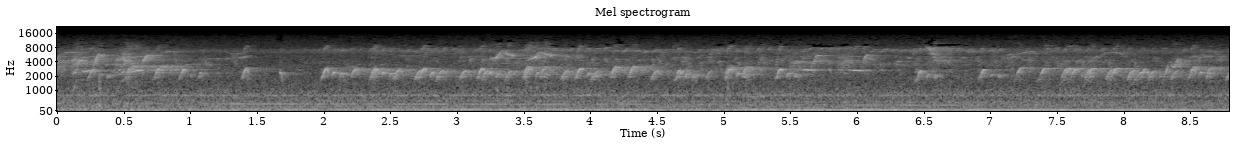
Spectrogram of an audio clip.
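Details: Wild lesser green leafbird in Central Kalimantan giving a lively run of short, bright chirps and twittering notes, about three a second, over a steady low hum.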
